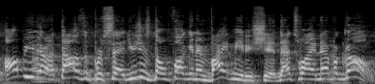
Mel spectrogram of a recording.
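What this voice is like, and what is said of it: Yelling. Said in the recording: “Stop yelling at me right now on camera”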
